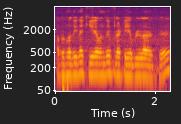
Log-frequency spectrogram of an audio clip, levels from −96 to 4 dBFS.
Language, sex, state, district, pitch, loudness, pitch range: Tamil, male, Tamil Nadu, Namakkal, 125 Hz, -16 LUFS, 120-130 Hz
